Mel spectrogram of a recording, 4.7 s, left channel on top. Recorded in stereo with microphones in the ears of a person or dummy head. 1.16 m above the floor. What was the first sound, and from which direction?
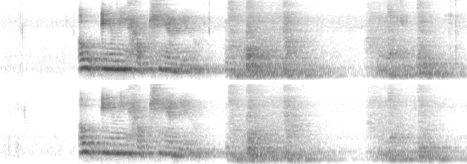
A woman speaking, 45° left (ahead or behind).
